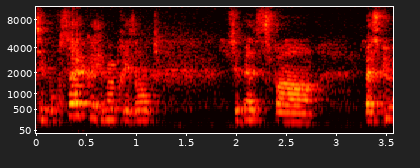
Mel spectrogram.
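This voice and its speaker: Amid noticeable background noise and audible room echo, a woman with a fairly high pitch and ordinary pitch variation speaks at a fairly quick pace. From Normandy, Pays de Caux near Yvetot. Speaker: political candidate. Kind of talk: campaign interview and discussion. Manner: hesitant, many fillers.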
